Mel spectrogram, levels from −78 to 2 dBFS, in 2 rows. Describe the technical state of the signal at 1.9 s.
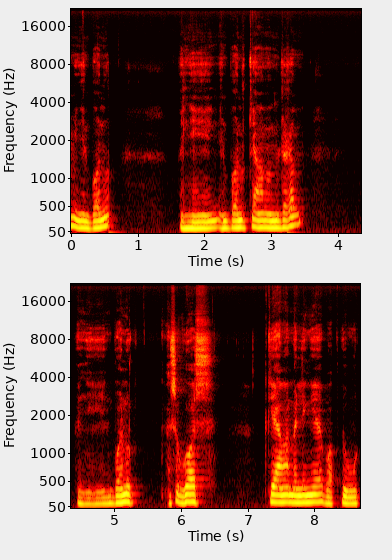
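Around 1.9 s the speech signal is intact, with no audible technical fault at that moment.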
